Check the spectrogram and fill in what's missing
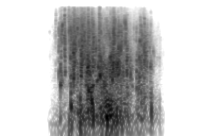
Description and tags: An old style cartoon 'splat'
cartoon, goop, gross, slime, Splat, squish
